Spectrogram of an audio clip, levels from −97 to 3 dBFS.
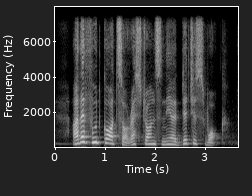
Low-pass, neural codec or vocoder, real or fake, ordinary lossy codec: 7.2 kHz; codec, 16 kHz in and 24 kHz out, 1 kbps, XY-Tokenizer; fake; none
